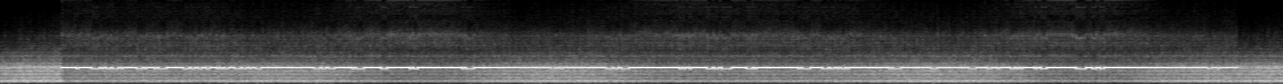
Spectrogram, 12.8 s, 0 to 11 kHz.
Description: RTTY (50 baud, 170 Hz shift), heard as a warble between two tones, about 2100 Hz centre, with radio static. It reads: HE IS A MEMBER OF THE DEMOCRATIC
